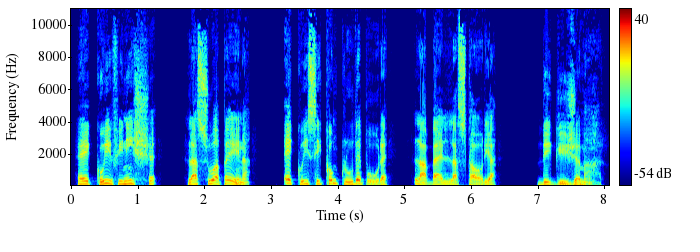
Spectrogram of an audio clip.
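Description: A man narrating a medieval tale in an expressive, measured reading. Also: mid-range voice, no room sound, clean studio sound. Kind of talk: storytelling reading.

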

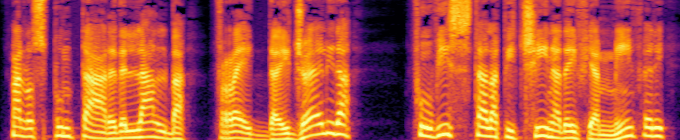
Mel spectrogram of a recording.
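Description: A man narrating a fairy tale in an expressive, dramatic storytelling manner. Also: a little high, dry recording, studio quality.

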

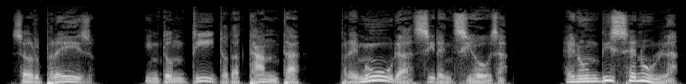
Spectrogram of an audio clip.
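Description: A man narrating a classic short story in an expressive, dramatic reading. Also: on the low side, dry recording, clean studio sound.

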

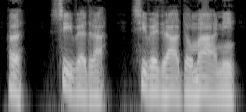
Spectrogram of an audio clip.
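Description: A man voicing a troubled, gentle king who muses aloud. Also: lowish voice, unhurried, no room sound, clean studio sound, voice pushed down. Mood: musing.

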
